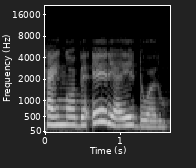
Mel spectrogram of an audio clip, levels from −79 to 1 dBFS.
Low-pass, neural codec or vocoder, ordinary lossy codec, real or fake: 7.2 kHz; none; none; real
